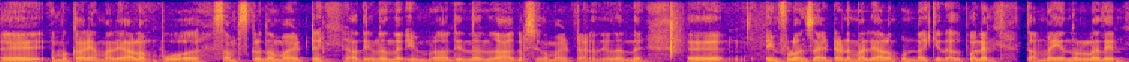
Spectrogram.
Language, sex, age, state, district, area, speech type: Malayalam, male, 18-30, Kerala, Kozhikode, rural, spontaneous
